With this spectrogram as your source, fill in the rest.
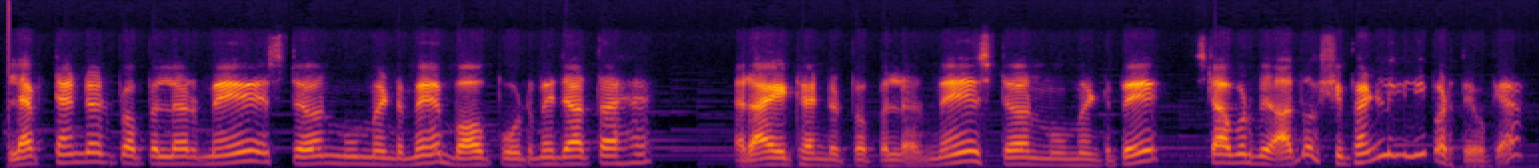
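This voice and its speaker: A man lecturing students in a classroom, brisk and a little scolding as he quizzes them. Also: on the high side, lively intonation, gravelly, narrow, tinny audio, soft background music. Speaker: instructor.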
